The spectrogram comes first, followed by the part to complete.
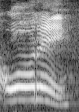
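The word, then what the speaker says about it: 올해: Nah, ore di sini artinya adalah tahun ini, tapi dibacanya atau romanisasinya seperti ini ya Robun. Orhe. Nah, tapi dibacanya ore.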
